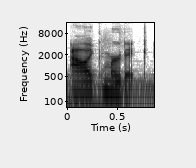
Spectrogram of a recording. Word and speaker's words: Alec Murdaugh: name Alex but he I think calls himself Alec murdick yeah his name is his real name is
